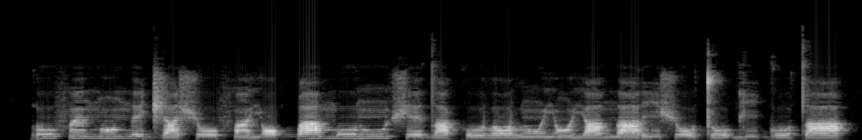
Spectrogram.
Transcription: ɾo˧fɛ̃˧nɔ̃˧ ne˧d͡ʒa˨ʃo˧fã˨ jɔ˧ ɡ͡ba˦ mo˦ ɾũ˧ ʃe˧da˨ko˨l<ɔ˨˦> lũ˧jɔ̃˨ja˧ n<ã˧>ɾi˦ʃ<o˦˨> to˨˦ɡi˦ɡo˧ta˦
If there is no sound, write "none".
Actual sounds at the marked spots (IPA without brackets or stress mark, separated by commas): ɔ˨, a˧, o˦˨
